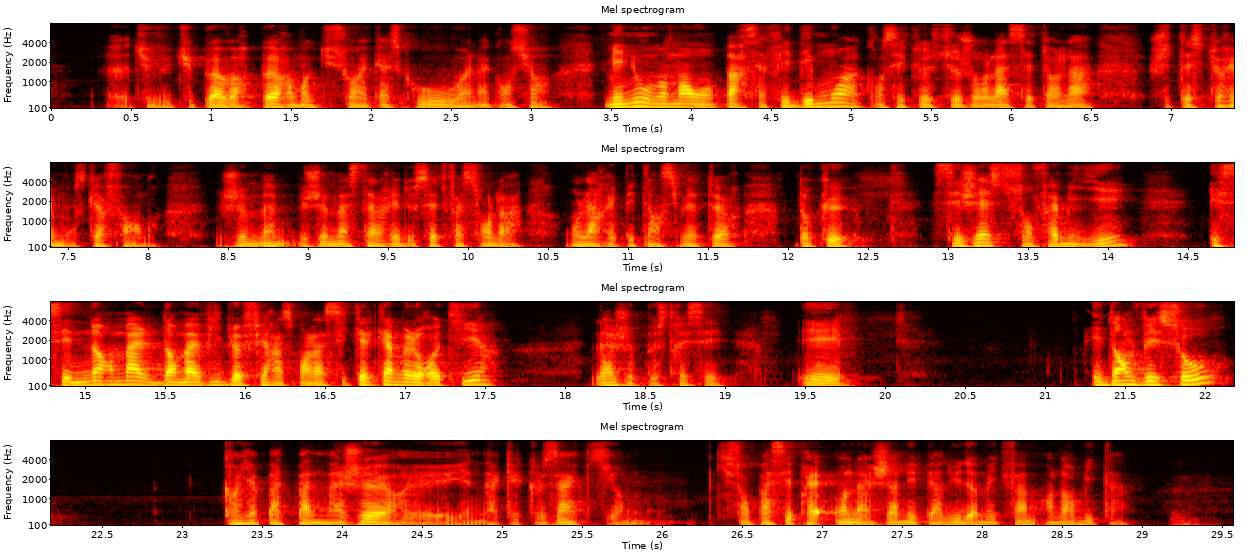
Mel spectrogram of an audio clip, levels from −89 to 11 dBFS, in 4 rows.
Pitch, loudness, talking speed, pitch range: 100 Hz, -24 LUFS, 225 wpm, 90-115 Hz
